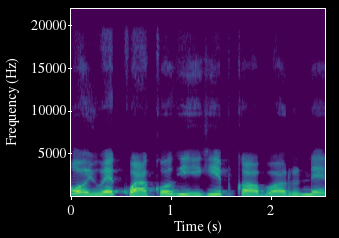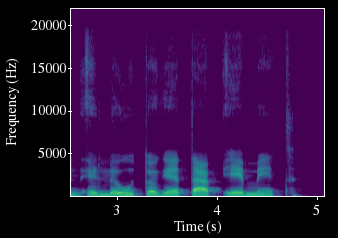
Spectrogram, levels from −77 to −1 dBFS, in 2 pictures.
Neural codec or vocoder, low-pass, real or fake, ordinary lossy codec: autoencoder, 48 kHz, 128 numbers a frame, DAC-VAE, trained on Japanese speech; 19.8 kHz; fake; none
